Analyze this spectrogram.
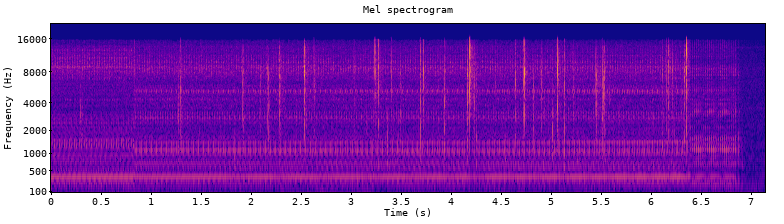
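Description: Countertop vacuum sealer's pump running with a steady hum as it draws the air out of a plastic bag, with light crackles from the bag. Near the end the pitch drops, and the motor then cuts off.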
